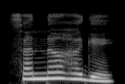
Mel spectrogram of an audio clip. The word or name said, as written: ಸನ್ನಾಹಗೆಯ್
